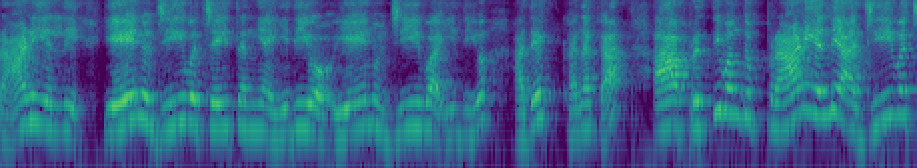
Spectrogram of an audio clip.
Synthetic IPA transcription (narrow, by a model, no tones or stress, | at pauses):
aːɳijɐlːi | eːnud͡ʒiːʋɐt͡ʃɐjt̪ɐnjɐid̪ijoːeːnud͡ʒiːʋɐid̪ijoː | ɐd̪eːkɐnɐkɐ | aːpɾɐt̪iʋo̞nd̪upɾaːɳijɐlːiaːd͡ʒiːʋɐt͡ʃ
